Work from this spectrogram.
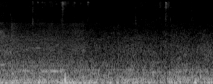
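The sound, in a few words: wind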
